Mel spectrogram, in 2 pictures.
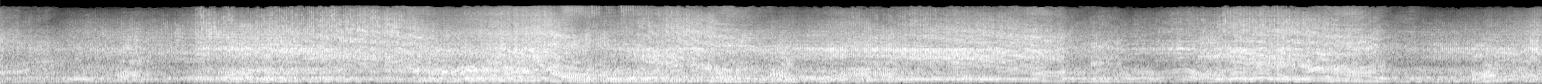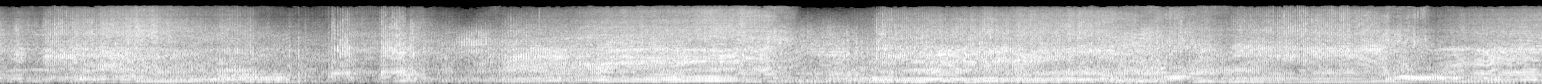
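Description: Dirt bike engines rev loudly and roar past, rising and falling in pitch.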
